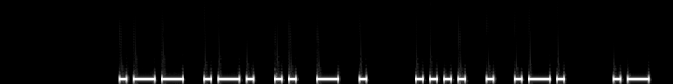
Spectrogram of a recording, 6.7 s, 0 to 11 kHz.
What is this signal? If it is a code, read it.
Morse code, heard as a keyed tone, about 17 wpm, 700 Hz. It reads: WRITE HER A
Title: Sentences from Top 1000 Words - Review Part 1 - 17wpm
